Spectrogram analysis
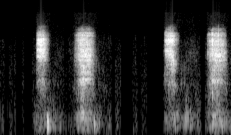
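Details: Adult woman sneezing, attributed to allergies, with a raspy voice and burning nose.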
